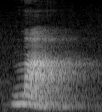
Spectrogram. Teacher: And the fourth tone decreases in pitch.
